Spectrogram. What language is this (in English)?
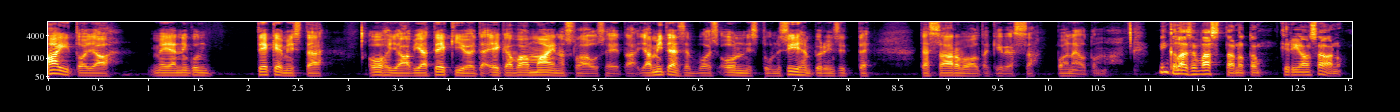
Finnish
